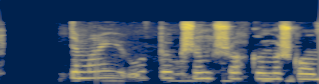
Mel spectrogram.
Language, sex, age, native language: Icelandic, female, 11, Icelandic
